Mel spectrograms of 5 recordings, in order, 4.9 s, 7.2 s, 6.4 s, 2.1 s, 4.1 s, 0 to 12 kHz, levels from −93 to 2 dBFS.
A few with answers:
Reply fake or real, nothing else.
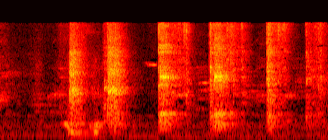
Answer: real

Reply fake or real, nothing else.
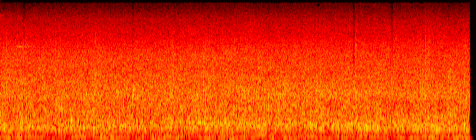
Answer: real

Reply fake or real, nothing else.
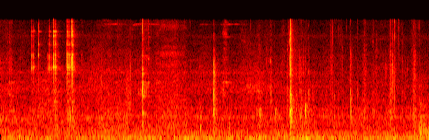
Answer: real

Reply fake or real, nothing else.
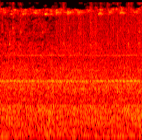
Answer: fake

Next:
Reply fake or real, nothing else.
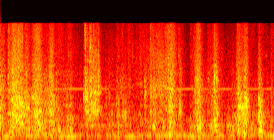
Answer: real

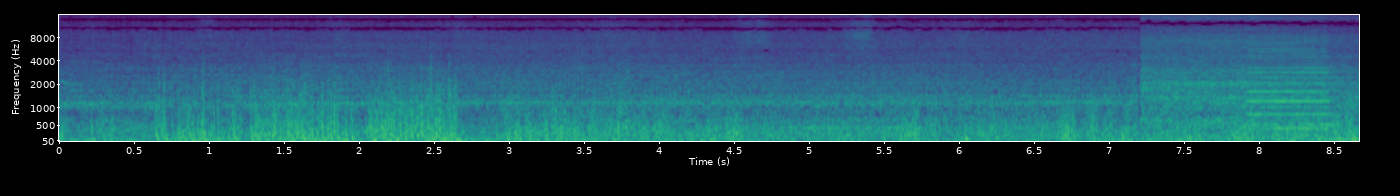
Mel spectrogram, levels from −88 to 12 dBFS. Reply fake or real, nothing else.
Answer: real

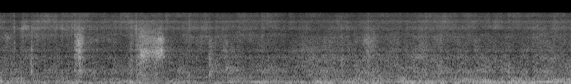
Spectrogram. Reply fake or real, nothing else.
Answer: fake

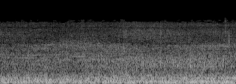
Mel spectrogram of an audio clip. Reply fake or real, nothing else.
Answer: fake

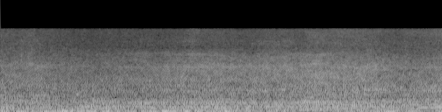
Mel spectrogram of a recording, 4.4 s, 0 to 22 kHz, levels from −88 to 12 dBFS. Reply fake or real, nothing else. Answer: fake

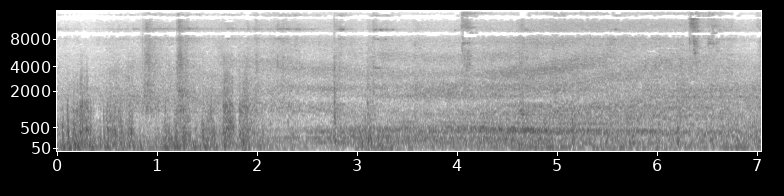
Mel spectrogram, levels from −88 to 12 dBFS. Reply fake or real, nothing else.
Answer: real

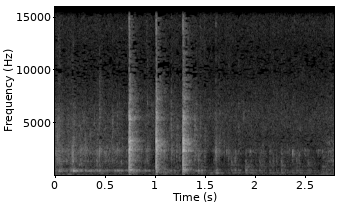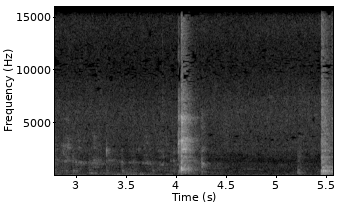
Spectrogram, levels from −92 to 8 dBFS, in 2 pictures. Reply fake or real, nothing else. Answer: real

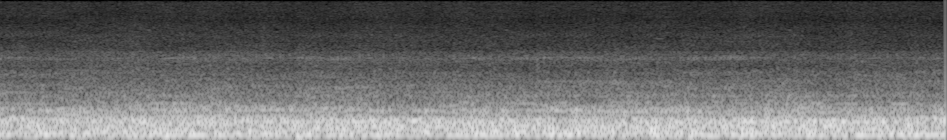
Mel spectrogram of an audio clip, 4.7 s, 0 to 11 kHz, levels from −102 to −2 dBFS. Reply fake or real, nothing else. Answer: fake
